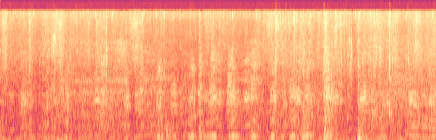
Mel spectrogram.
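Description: Ducks quack repeatedly in a winter setting, a steady run of nasal calls at moderate distance over a noisy background.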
